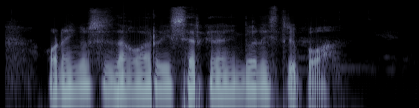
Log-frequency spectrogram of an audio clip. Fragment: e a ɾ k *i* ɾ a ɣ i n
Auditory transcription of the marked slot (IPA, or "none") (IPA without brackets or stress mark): e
